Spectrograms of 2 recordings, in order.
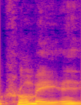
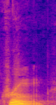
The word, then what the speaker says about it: Crumey: He said Sam started calling him Crumey, even though his name is pronounced Croom.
